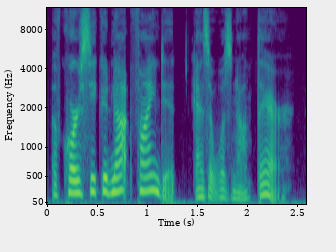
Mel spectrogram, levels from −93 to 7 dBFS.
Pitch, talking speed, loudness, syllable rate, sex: 175 Hz, 280 wpm, -19 LUFS, 6.4 syllables/s, female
